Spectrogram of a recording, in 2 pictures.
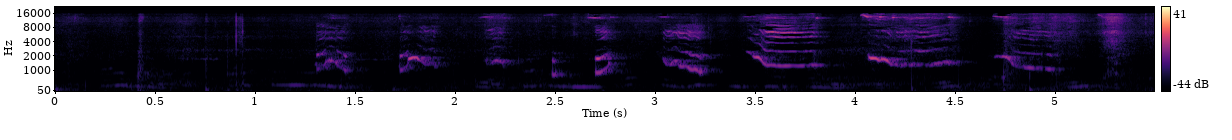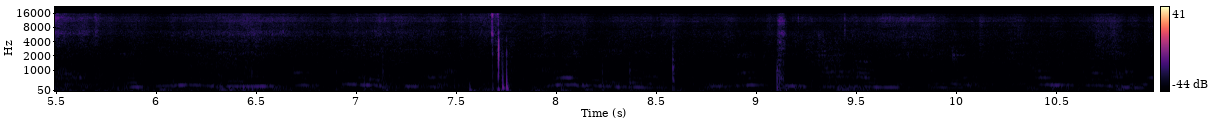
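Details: Thirty-day-old Großspitz (German Spitz) puppies: a burst of squeaky, falling whines and yelps in rapid series over the first five seconds, then quieter; a low human voice murmurs steadily throughout, with a sharp click midway.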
